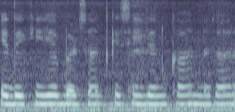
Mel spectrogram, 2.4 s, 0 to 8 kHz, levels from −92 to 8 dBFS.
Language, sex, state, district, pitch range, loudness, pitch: Hindi, female, Chhattisgarh, Raigarh, 225-230 Hz, -15 LUFS, 230 Hz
